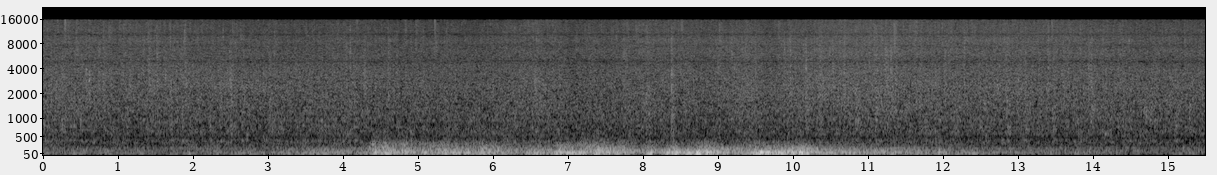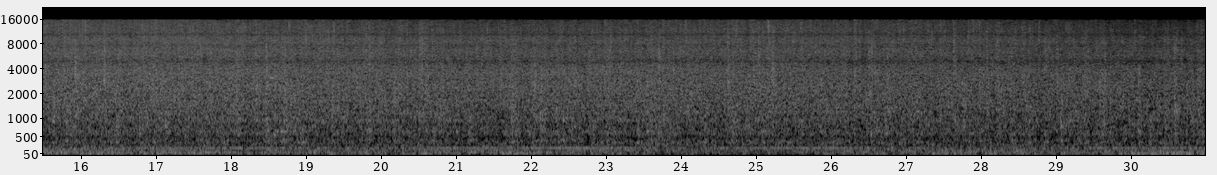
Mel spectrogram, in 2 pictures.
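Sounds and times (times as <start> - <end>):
heavy rain pouring: 0.0 - 30.9
low rumble of thunder: 3.3 - 13.5.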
